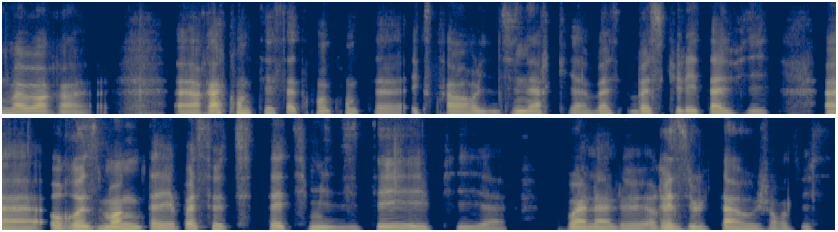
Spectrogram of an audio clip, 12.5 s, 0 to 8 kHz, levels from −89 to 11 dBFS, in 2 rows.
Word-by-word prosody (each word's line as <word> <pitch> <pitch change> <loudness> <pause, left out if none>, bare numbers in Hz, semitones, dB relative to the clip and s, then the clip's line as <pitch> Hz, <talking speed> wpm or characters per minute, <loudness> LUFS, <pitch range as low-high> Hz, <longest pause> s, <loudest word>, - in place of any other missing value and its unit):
heu, - - -2
de - - -3
m'avoir 120 -5 +1 0.6
raconté 135 - +2
cette 125 -2 -3
rencontre, 125 +3 -6
heu, 95 -2 -4
extraordinaire 115 +3 -2
qui 110 - -15
a 100 - -5
bas 105 0 -2
basculé 120 +1 -1
ta 110 -2 +2
vie. 130 +7 -10 0.5
Heu, 95 -2 +4
heureusement 130 +1 +5
que - - -6
tu 110 - +1
avais 100 -1 +2
pas 130 +3 +3
cet 135 -1 -5
cette 120 -2 +3
timidité 125 +1 -2
et 105 - -4
puis 100 -2 -10
heu, 100 +2 -9 0.5
voilà 110 -1 +4
le 100 -2 -3
résultat 105 -2 +2
aujourd'hui. 105 0 -9
115 Hz, 145 wpm, -26 LUFS, 105-130 Hz, 0.6 s, heureusement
